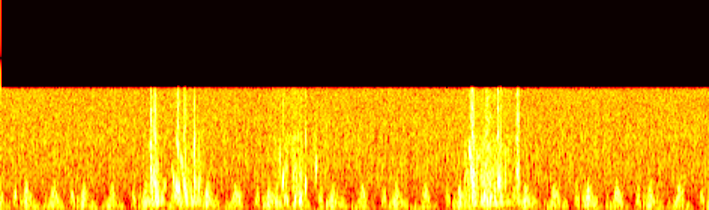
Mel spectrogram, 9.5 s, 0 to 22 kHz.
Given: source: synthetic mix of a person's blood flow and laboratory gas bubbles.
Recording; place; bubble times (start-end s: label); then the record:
Doppler ultrasound of blood flow; precordium
1.95-2.22 s: bubbles
2.26-2.68 s: bubbles
3.61-4.09 s: bubbles
4.17-4.25 s: bubbles
6.17-6.80 s: bubbles
6.84-6.93 s: bubbles
From the record:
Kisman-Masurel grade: 223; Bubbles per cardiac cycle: several, 3 to 8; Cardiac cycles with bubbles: 10 to 50%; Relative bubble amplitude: loud (0.450 to 0.775); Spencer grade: 2 (many but less than half of the cardiac periods contain bubble signals, singularly or in groups); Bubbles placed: only in the low amplitude regions of the cardiac cycle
